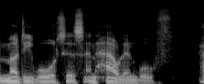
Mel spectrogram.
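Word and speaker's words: Howlin' Wolf: Howland Wolf. Howland. Howland Wolf. That's his name. That's an important part of the story, isn't it? You drop the G if you're a blues player.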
